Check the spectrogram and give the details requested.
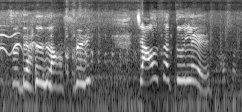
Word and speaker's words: chow satule: जिसका pronunciation I did wrong, so they are laughing. Chow satule. Chow satule.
